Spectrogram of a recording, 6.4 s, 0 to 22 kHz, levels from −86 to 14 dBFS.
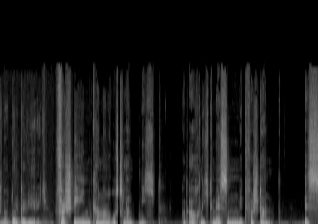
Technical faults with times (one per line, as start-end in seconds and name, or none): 2.36-2.40 block of digital silence
5.29 block of digital silence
